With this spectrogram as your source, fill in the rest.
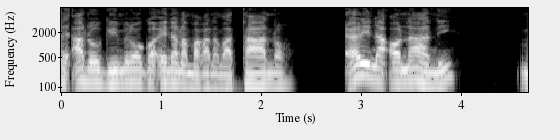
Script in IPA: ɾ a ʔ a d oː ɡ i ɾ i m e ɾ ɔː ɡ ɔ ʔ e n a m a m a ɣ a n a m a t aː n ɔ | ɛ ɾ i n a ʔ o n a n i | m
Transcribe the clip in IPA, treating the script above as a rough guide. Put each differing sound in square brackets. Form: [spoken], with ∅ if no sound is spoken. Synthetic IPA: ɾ [e] ʔ a d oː ɡ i ɾ i m e ɾ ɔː ɡ ɔ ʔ e n a [n] a m a ɣ a n a m a t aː n ɔ | ɛ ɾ i n a ʔ [ɔ] n a n i | m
